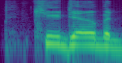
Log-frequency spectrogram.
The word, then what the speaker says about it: Qdoba: Is that how you say it, Qdoba? – Qdoba, dude, Qdoba.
